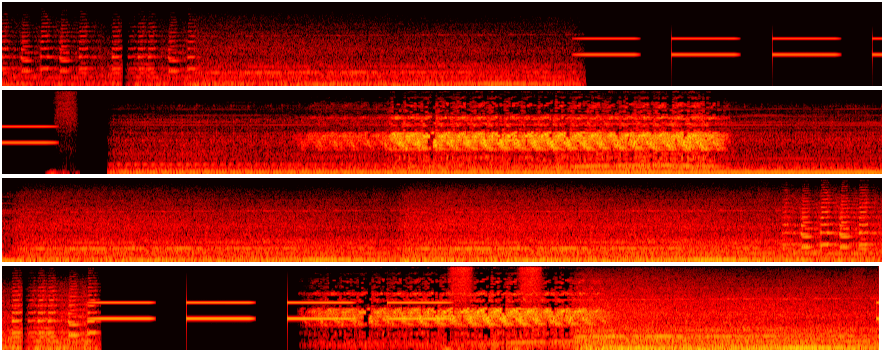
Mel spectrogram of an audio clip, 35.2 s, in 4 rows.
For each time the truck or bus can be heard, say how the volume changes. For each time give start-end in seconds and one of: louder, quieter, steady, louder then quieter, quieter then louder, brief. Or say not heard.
0.0-35.1 louder.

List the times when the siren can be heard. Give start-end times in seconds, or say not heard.
11.7-16.1, 29.4-32.5.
